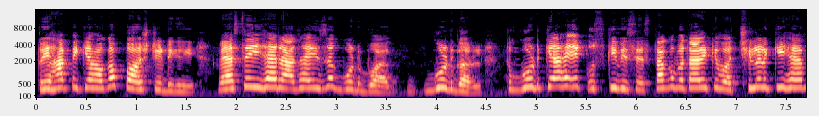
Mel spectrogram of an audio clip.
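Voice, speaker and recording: In a dull, lo-fi recording, a woman with a very high voice teaches English grammar in Hindi. She keeps posing questions and answering them herself, reading each English example sentence very slowly.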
